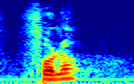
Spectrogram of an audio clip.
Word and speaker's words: Fowler: C'est James Fowler, F-O-W-L-E-R. Comment ça se prononce ? Fowler ? Fowler. Il faut avoir une patte à la bouche.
